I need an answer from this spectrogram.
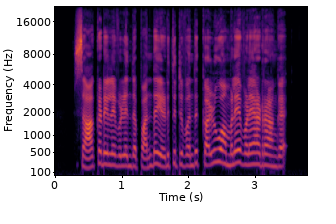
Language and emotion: Tamil, disgusted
